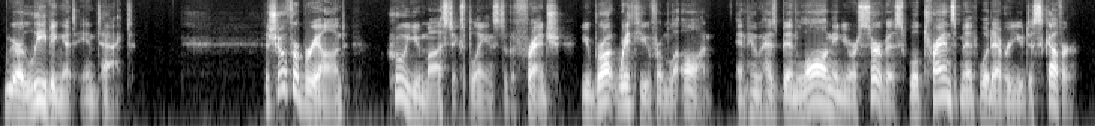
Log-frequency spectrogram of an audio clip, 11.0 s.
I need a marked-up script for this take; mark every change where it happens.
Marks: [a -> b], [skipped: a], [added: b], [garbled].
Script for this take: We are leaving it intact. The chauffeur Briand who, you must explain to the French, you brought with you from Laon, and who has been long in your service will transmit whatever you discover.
We are leaving it intact. The chauffeur Briand who, you must [explain -> explains] to the French, you brought with you from Laon, and who has been long in your service will transmit whatever you discover.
